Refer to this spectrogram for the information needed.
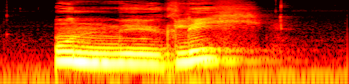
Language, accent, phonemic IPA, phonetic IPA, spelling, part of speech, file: German, Austria, /ʔʊn.ˈmøː.klɪç/, [ʔʊm.ˈmøː.klɪç], unmöglich, adjective / adverb, De-at-unmöglich.ogg
- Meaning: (adjective) 1. impossible 2. ridiculous, improper (not aligned with aesthetic or social norms or expectations); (adverb) 1. impossibly 2. not…possibly, it is not possible for/that…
